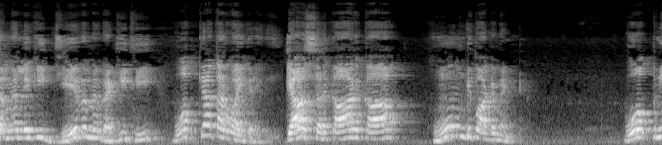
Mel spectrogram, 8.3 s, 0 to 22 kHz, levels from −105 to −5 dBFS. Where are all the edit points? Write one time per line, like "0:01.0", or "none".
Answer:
0:03.4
